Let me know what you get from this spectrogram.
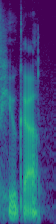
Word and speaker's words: Hygge: Well, and just for our listeners' sake, Hygge, by the way, is spelled H-Y-G-G-E, which is not It doesn't roll off the tongue very easily, does it? – No. And I just want to give mad props for pronouncing it correctly three times already.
